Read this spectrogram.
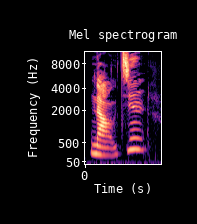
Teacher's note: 脑筋, which is third tone, first tone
